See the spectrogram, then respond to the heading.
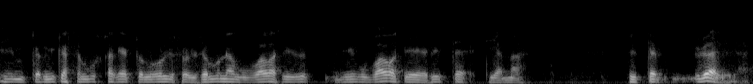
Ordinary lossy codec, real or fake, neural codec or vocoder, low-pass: Opus, 16 kbps; fake; codec, 24 kHz, 3 kbps, HILCodec; 10.8 kHz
